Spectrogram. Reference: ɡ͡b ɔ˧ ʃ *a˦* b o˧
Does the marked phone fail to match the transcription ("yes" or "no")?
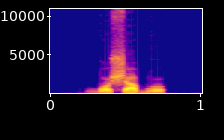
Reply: no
